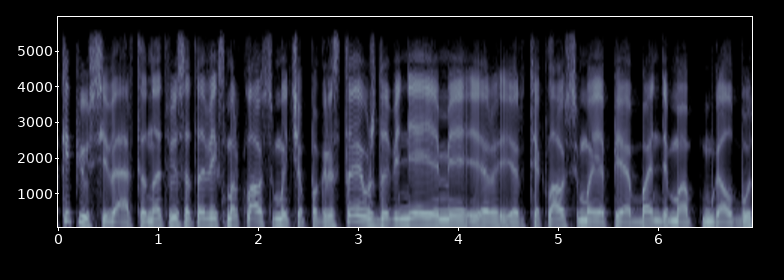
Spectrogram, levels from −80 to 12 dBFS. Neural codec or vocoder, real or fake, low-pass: none; real; 5.4 kHz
